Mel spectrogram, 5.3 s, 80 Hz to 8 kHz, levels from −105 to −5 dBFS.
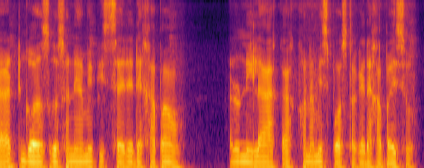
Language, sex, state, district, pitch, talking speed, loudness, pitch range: Assamese, male, Assam, Sonitpur, 100 Hz, 170 wpm, -20 LUFS, 95-105 Hz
